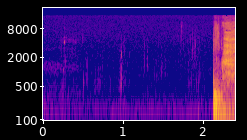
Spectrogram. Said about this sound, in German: Kurz danach mal in die Möhre beißen.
